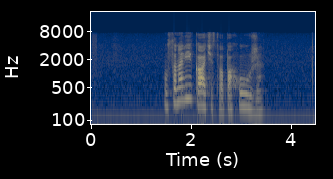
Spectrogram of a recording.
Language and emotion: Russian, neutral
